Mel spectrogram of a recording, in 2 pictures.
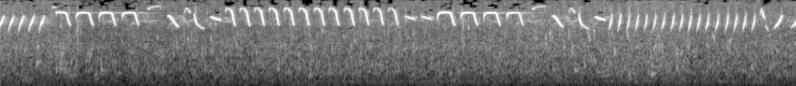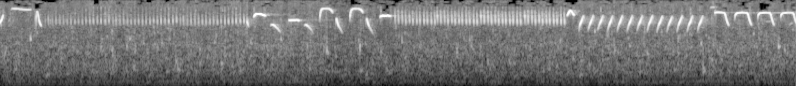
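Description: Winter Wren singing a long, high, tumbling song of rapid trills and sharp twittering notes that runs almost without pause.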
